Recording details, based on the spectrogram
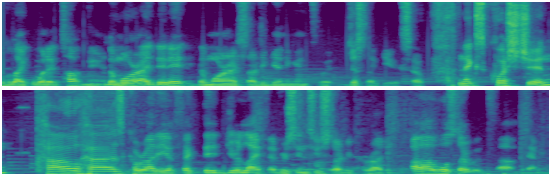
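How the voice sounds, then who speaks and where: A man's voice: medium pitch, darkish tone. A man hosting a casual interview in a chatty, upbeat vlogger manner, with faint background music. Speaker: host.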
